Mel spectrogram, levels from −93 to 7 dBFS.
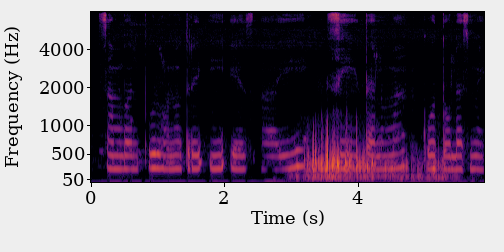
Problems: background sounds at intervals, low volume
